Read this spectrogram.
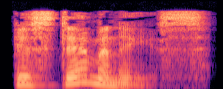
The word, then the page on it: histaminase: British English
